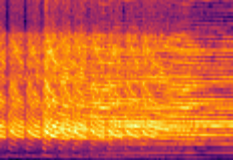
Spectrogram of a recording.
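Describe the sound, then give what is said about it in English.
An air horn blares from a small handheld buzzer: one loud, continuous, brassy tone with a bright buzzing edge that holds steady for the whole clip, with no talk over it. “I need the little buzzer with the air horn on it. Yeah. I'll insert that here.”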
